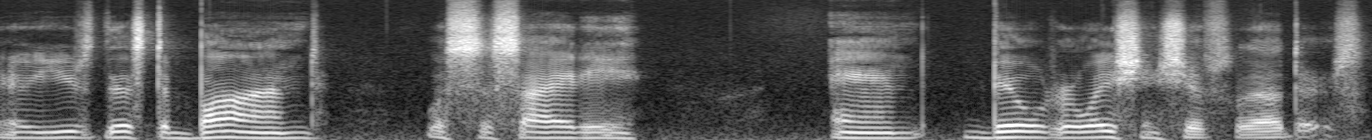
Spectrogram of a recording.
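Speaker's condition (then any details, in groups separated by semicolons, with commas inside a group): Cerebral palsy; has had speech therapy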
